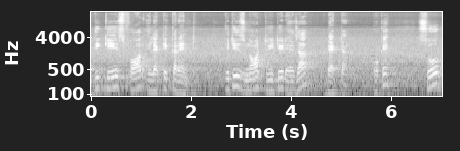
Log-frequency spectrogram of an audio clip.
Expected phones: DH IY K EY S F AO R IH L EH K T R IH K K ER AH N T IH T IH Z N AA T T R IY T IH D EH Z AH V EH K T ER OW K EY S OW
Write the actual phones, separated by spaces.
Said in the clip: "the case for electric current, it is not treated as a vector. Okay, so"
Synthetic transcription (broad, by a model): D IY K EY S F AO R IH L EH K T R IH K K ER AH N T IH T IH Z N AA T T R IY T IH D EH Z AH B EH K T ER OW K EY S OW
